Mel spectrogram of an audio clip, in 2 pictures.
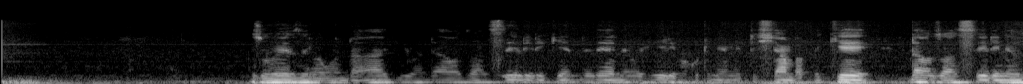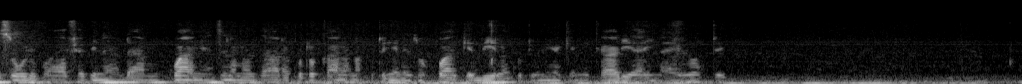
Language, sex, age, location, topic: Swahili, male, 25-35, Dar es Salaam, health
